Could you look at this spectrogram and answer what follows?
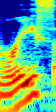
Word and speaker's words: RZE: So RZE originally launched under the name Reise, I think it's pronounced, with a field sports watch, a very cool titanium fixed bezel watch.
